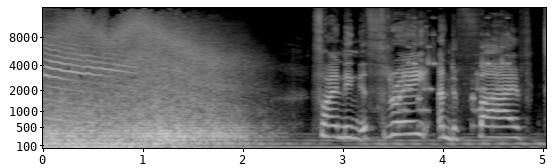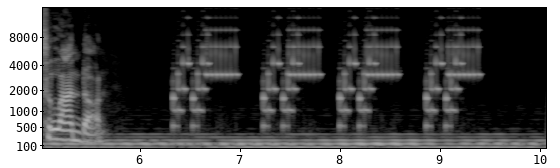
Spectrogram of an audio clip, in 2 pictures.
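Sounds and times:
person speaking: 2.8 - 5.7.

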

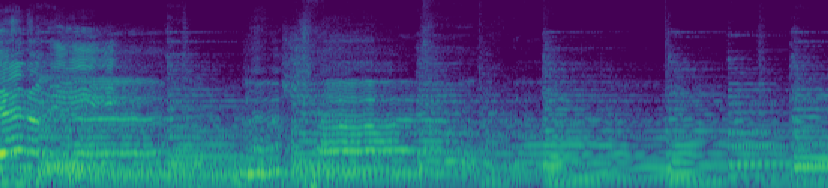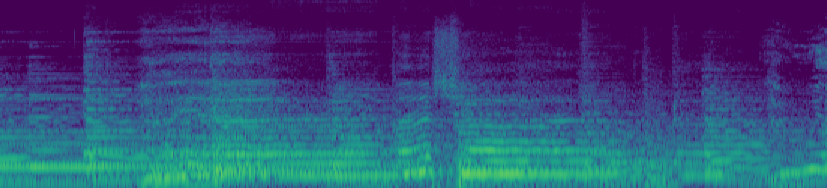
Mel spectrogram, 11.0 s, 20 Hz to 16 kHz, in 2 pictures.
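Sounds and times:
keyboard: 0.0 - 11.0
person singing: 0.0 - 11.0
strummed acoustic guitar: 0.0 - 11.0.

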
